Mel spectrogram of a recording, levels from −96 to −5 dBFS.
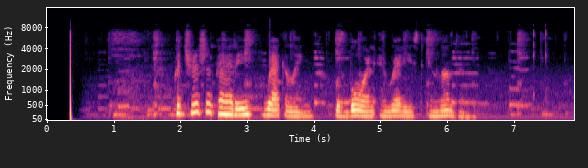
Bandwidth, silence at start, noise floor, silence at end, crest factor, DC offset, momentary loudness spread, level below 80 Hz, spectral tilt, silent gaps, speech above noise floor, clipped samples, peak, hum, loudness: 7.2 kHz; 0.35 s; -55 dBFS; 0.4 s; 18 dB; under 0.1%; 24 LU; -50 dBFS; -9 dB/octave; none; 39 dB; under 0.1%; 0 dBFS; none; -17 LUFS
